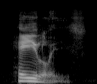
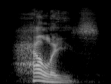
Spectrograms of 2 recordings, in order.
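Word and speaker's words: Halley: years ago, it was pronounced Haley's Comet. Uh there was even a group that was, you know, rock around the clock, Haley's Comet. blah blah blah. Um, but it's actually pronounced Hal's comet.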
